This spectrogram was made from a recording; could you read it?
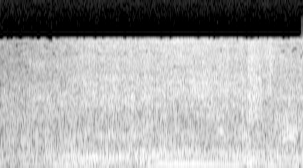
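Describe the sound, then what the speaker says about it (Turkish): A taxi engine revs and accelerates close by as the car is driven toward the person filming, a loud, steady motor drone with rising pitch. "Bak üstüme arabayı da sürüyor."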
